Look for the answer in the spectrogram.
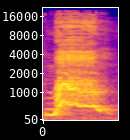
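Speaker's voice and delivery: screeching, very high and loud mom imitation; excited mom. Brother tells mom, mom shrieks in excited panic. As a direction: ham up the panicking mom, laughing. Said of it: "he's making excitement".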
